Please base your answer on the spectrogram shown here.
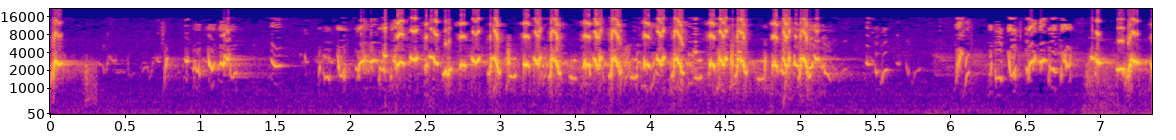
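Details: Bulbul song: brief opening notes, then a long unbroken stream of rapid, buzzy, chattering warbles that stops abruptly and resumes with a short final flourish.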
